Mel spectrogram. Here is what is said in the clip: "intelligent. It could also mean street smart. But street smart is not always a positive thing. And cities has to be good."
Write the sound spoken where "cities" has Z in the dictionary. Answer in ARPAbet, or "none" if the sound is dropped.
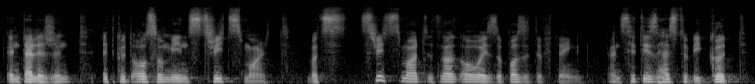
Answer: Z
